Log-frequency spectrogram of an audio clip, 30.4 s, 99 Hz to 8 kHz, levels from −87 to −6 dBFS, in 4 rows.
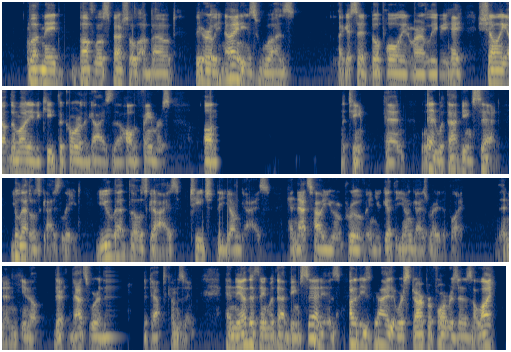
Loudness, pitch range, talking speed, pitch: -27 LUFS, 100-125 Hz, 195 wpm, 110 Hz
